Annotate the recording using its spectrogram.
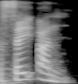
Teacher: হামজার উপরে দু জবর এসছে, দু জবর তানবিন বলে। তানবিনের আওয়াজ নাকের মধ্য থেকে বেরোয়।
